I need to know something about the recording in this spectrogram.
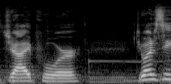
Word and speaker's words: Jaipur: Until I hear otherwise, it's Jaipur. Do you want to see a cow on the road? No. So as it turns out, Pecola Tea claims that Jaipur is right enough. She's saying I say it right.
